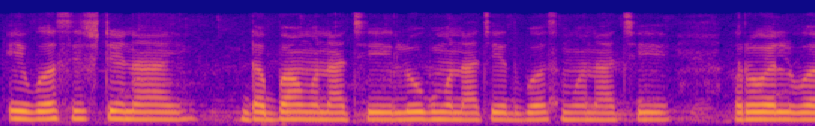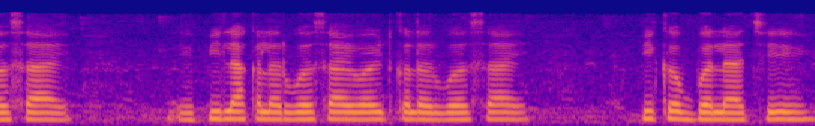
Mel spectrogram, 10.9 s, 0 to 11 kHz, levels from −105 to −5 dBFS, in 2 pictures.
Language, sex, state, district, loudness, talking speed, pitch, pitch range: Halbi, female, Chhattisgarh, Bastar, -34 LUFS, 145 wpm, 185 Hz, 180-190 Hz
